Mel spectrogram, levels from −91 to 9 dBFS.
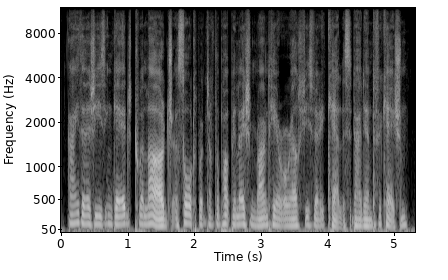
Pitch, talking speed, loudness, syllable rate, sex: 110 Hz, 215 wpm, -20 LUFS, 7.6 syllables/s, male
